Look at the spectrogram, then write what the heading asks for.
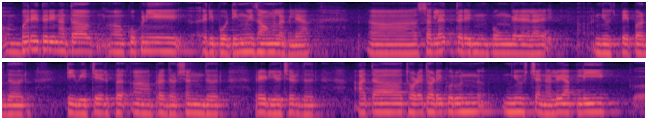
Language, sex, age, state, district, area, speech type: Goan Konkani, male, 18-30, Goa, Ponda, rural, spontaneous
